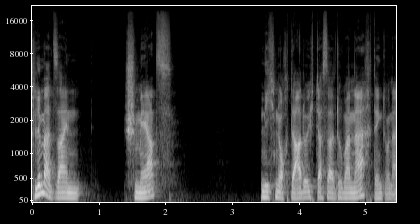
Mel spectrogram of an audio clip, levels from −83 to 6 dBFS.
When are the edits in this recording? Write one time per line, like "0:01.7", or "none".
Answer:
none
